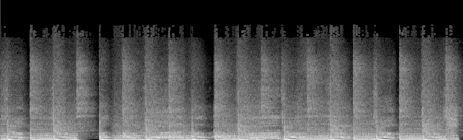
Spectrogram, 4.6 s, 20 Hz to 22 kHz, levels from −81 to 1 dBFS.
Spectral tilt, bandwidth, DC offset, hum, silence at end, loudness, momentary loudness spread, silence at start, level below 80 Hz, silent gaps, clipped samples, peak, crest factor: -5.5 dB/octave; 17 kHz; under 0.1%; none; 0 s; -15 LUFS; 1 LU; 0 s; -16 dBFS; none; under 0.1%; -2 dBFS; 10 dB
